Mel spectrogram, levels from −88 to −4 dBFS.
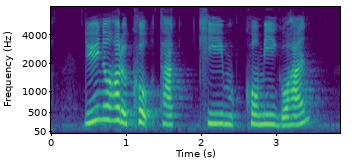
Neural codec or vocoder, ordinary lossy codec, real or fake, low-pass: none; none; real; none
